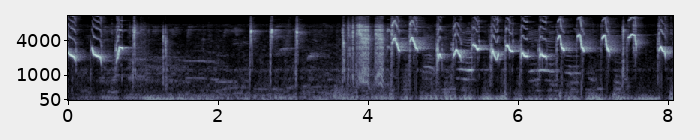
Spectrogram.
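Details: Greater green leafbird song meant to goad a rival: scattered sharp whistles at first over a faint low hum, a noisy burst, then a steady fast series of bright slurred whistles, about four per second.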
